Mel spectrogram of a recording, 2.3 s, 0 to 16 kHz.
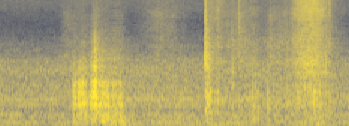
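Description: A 473 ml aluminium soda can being handled and turned on a tabletop: a few brief scrapes and knocks, about half a second in, about a second and a half in, and again near the end.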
